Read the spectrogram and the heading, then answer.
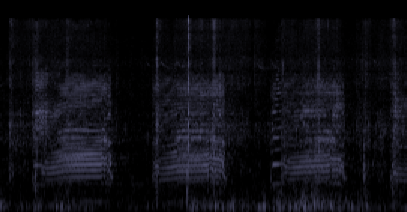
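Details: Canada geese fighting: long, loud, nasal honks lasting about a second each, three main bursts spaced roughly every one and a half seconds, with short clicks and low background rumble.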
